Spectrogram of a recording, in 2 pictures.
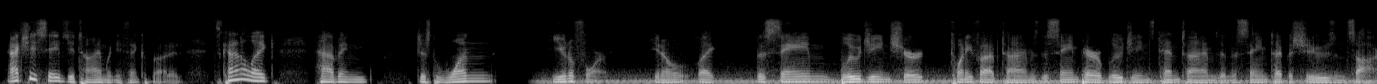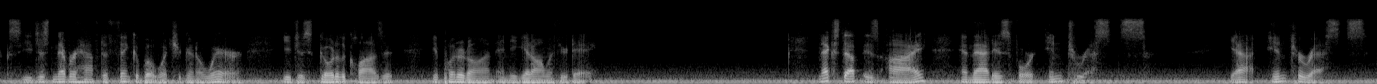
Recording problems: garbled, watery; slightly; nothing above 8 kHz
low rumble; noticeable; from 5.5 s on; 15 dB below the speech

